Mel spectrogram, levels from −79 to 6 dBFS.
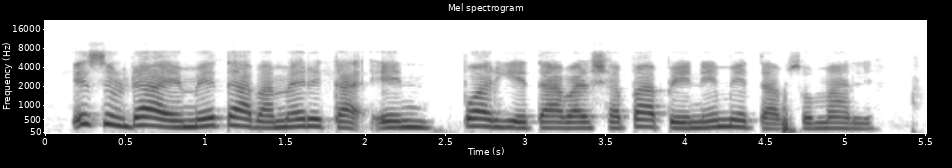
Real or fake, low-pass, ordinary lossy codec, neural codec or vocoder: real; 7.2 kHz; Opus, 16 kbps; none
